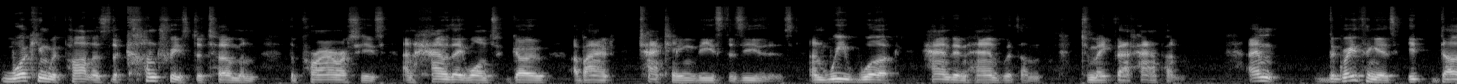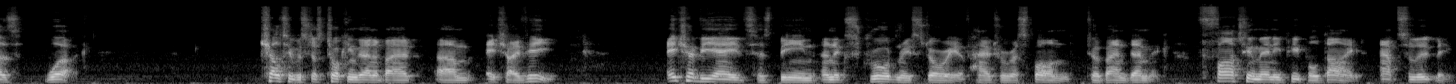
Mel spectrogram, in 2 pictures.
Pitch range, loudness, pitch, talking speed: 100-120 Hz, -21 LUFS, 105 Hz, 135 wpm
